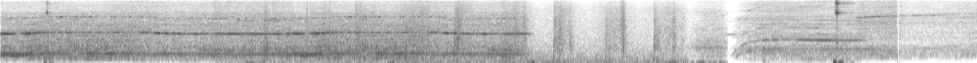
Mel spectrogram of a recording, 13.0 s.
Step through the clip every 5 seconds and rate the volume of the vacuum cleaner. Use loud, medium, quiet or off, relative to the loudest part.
loud, loud, medium.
